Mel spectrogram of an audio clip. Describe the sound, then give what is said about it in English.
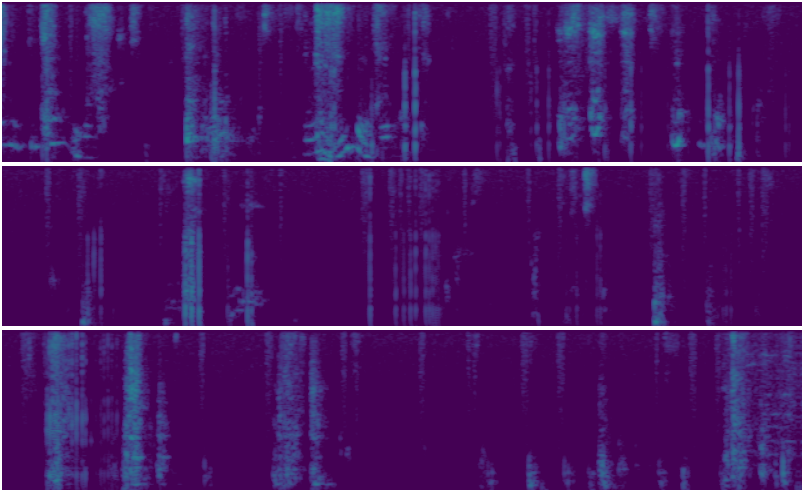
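A dog makes repeated grunting, snorting and whiny noises in short, irregular bursts with brief pauses between them, moderately loud throughout. “What's wrong with this dog?”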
